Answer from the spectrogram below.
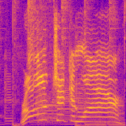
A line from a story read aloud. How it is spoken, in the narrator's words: The boy yells back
